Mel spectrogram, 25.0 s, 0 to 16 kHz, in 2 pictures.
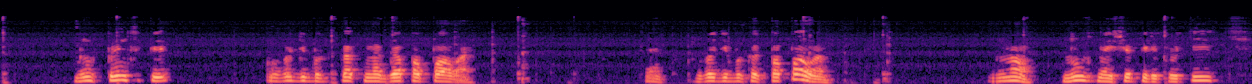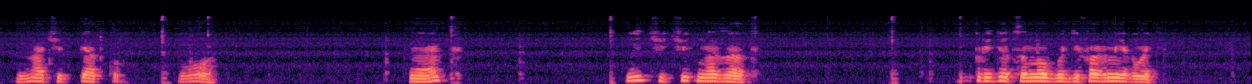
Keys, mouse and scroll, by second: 1.3-3.5 drag, 4.2-5.5 middle drag, 6.1-8.4 middle drag, 9.2-10.6 middle drag, 11.8-14.3 drag, 14.9-17.3 middle drag, 18.8-21.7 drag, 22.4-25.0 middle drag.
